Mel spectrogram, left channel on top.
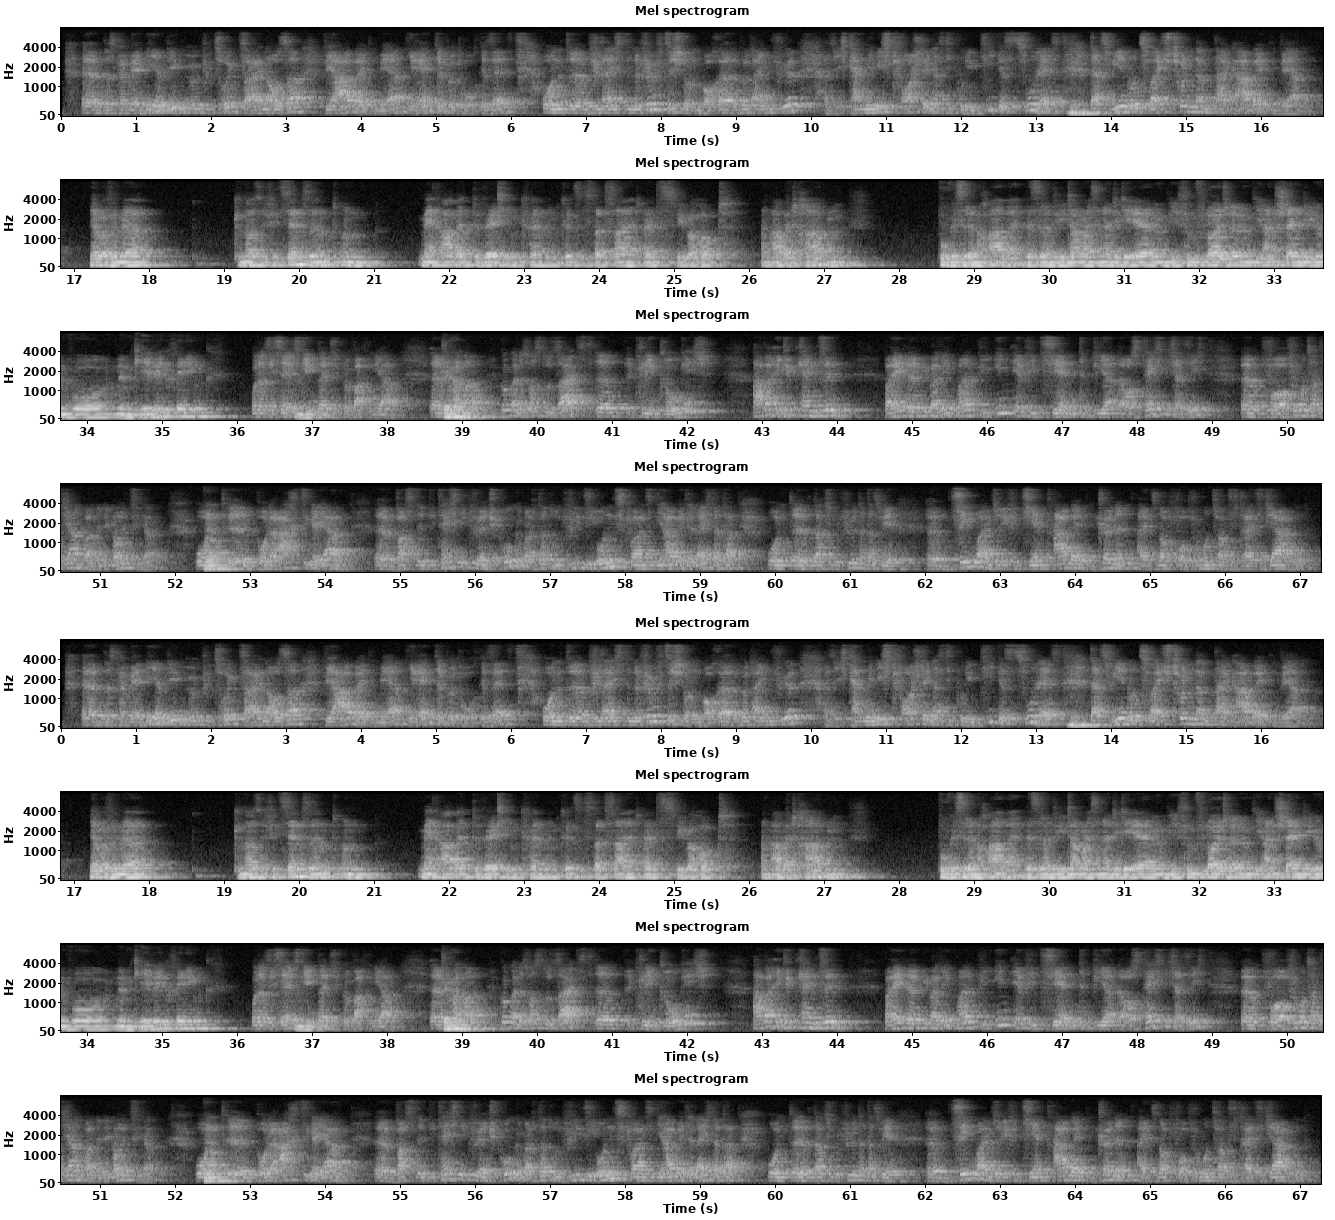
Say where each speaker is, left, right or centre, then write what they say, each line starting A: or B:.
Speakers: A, on the right; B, on the right.
A: ähm, das können wir ja nie im Leben irgendwie zurückzahlen, außer wir arbeiten mehr, die Rente wird hochgesetzt und äh, vielleicht eine 50-Stunden-Woche wird eingeführt. Also ich kann mir nicht vorstellen, dass die Politik es zulässt,
B: Mhm.
A: dass wir nur zwei <laughs> Stunden am Tag arbeiten werden.
B: Ja, aber wenn wir genauso effizient sind und mehr Arbeit bewältigen können in kürzester Zeit, als wir überhaupt an Arbeit haben, wo willst du dann noch arbeiten? Willst du dann wie damals in der DDR irgendwie fünf Leute irgendwie anstellen, die irgendwo einen Gehweg fegen?
A: Oder sich selbst
B: Und
A: gegenseitig bewachen, ja. Ähm,
B: genau,
A: guck mal, guck mal, das, was du sagst, ähm, klingt logisch. Aber ergibt keinen Sinn. Weil äh, überleg mal, wie ineffizient wir aus technischer Sicht äh, vor 25 Jahren waren, in den 90ern und
B: ja.
A: ähm, oder 80er Jahren, äh, was die, die Technik für einen Sprung gemacht hat und wie sie uns quasi die Arbeit erleichtert hat und ähm, dazu geführt hat, dass wir ähm, zehnmal so effizient arbeiten können als noch vor 25, 30 Jahren.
